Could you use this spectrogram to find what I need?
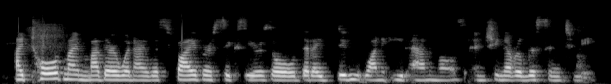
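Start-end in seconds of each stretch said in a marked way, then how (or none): none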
